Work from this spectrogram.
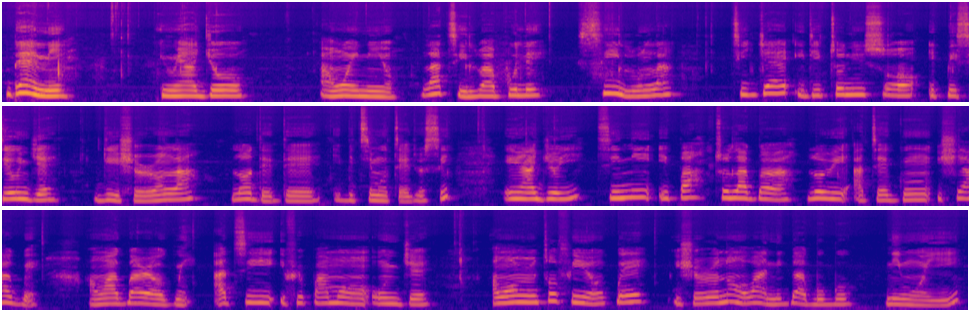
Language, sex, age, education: Yoruba, female, 15-29, primary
